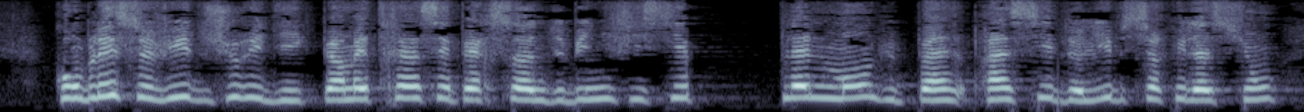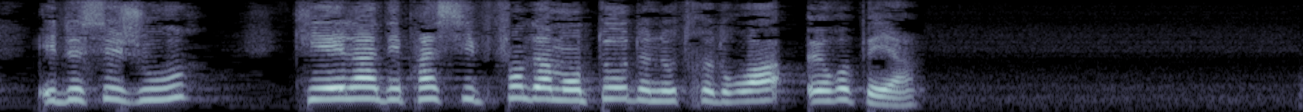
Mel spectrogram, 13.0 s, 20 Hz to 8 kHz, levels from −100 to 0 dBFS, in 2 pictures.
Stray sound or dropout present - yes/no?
no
